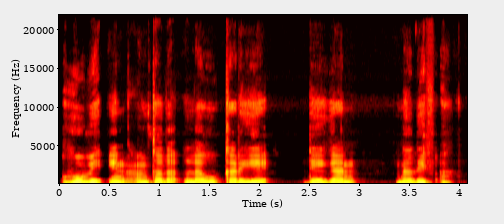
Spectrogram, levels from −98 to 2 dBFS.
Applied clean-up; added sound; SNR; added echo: neural mask model DeepFilterNet 3.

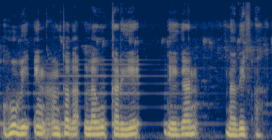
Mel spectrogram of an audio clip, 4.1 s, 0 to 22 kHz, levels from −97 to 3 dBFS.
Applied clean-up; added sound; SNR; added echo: neural mask model RNNoise.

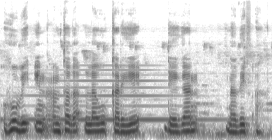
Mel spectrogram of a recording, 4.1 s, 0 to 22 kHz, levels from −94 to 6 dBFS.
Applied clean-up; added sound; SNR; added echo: none; Wind instrument, woodwind instrument; 15 dB; none.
